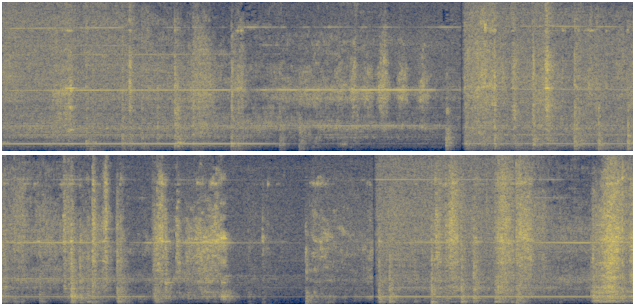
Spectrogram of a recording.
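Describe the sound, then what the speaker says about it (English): An ash vacuum sucks ash and leftover pellets out of a pellet smoker's fire pot, giving a loud, steady motor whine with rattling and scraping as the nozzle works around inside. "an ash vacuum like this is absolutely worth its weight in gold"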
